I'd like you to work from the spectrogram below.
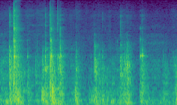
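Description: A threaded insert being driven into wood with its matching fastener, giving close, uneven creaks and scraping mechanical clicks as it turns, in short repeated bursts.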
